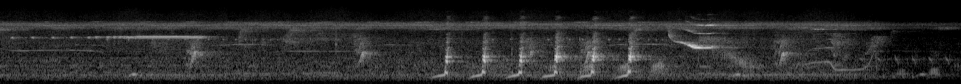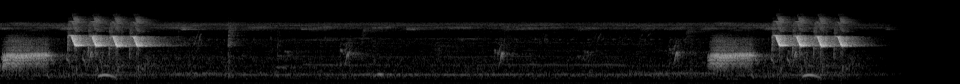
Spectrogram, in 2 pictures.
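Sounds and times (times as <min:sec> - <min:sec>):
solitary cacique calling: 0:00.8 - 0:02.5, 0:03.5 - 0:11.8, 0:16.3 - 0:18.3.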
